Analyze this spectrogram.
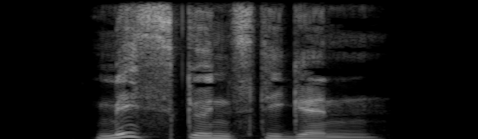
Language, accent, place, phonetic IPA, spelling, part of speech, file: German, Germany, Berlin, [ˈmɪsˌɡʏnstɪɡn̩], missgünstigen, adjective, De-missgünstigen.ogg
- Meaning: inflection of missgünstig: 1. strong genitive masculine/neuter singular 2. weak/mixed genitive/dative all-gender singular 3. strong/weak/mixed accusative masculine singular 4. strong dative plural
